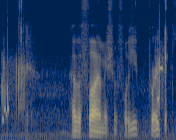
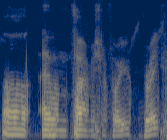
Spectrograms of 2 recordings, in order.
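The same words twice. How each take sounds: First: Radio call. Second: Clipped military radio voice; radio call. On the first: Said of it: "demo of radio call". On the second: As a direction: read it like a radio net call. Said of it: "repeat of radio call". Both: Shown as a demonstration.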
